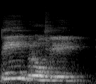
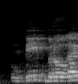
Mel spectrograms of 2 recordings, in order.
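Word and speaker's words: de Broglie: ठीक है, तो इसको बेसिकली डी ब्रोगाई पढ़ते हैं। ब्रोगली ये एक स्पेलिंग है, लेकिन इसको प्रोनाउंस करते हैं डी ब्रोगाई।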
